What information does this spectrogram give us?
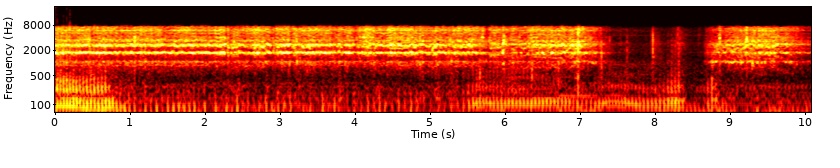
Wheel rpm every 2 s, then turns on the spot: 230, 230, 220, 160, 60.
none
